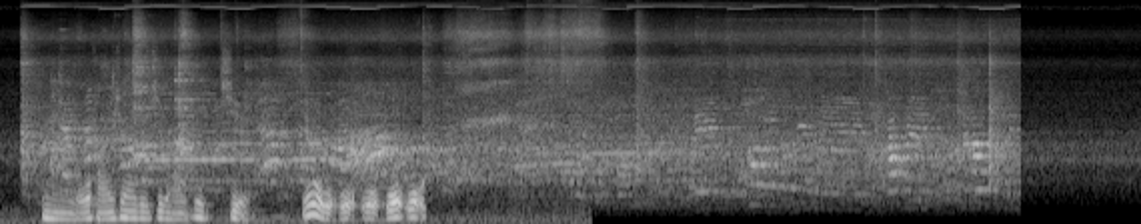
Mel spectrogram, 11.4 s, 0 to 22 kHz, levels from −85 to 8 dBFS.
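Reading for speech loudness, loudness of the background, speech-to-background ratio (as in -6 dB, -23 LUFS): -21.0 LUFS, -24.5 LUFS, 3.5 dB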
